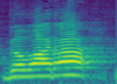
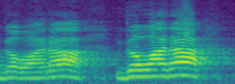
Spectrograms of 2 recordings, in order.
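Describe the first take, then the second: First: Loud Gavara. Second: Slow, spelled-out Gavara; slow drawn-out Gavara. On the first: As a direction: punch out Gavara for the class to remember. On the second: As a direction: stretch out Gavara, Gavara slowly, each syllable long. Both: Shown as a demonstration. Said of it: "अरे गवार है रे भाई साहब".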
